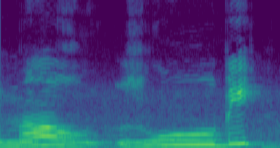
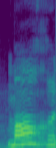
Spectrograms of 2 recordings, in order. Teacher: غائن موٹے حروف میں سے ہے، تو ہم اس پہ قلقلہ بالکل بھی نہیں ہونے دیں گے، ہم اس کو ایسے پڑھیں گے کہ آواز جاری رہے گی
